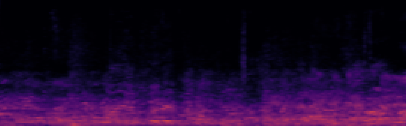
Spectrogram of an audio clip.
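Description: Several people talking at once: overlapping, indistinct chatter in a room.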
